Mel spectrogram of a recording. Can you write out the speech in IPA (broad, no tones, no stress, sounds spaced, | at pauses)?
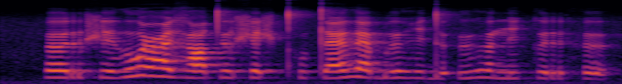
œ r ʃ e ð o ʕ e ɣ ɑ t̪ ø ʃ æ ʃ t̪ʰ u t̪ æ ð æ b ø ɦ i d̪ ø ʔ ʉ ɦ œ n̪ i k ø r h ø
